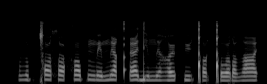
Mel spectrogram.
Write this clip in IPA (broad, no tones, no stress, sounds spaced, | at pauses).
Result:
ðˤ o p ǀ o sˤ o x ɔ p ŋ͡m e m i qʼ i d i m i ʁ ø x y ǃ ɔ ǃ o ɾ œ ðˤ i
